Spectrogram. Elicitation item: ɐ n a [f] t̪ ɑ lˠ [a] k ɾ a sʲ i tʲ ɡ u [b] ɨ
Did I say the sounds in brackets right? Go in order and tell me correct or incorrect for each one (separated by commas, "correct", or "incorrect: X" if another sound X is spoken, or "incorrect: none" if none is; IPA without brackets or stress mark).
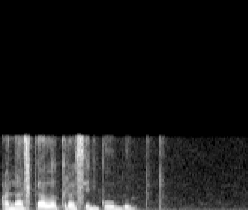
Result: incorrect: s, incorrect: ə, correct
